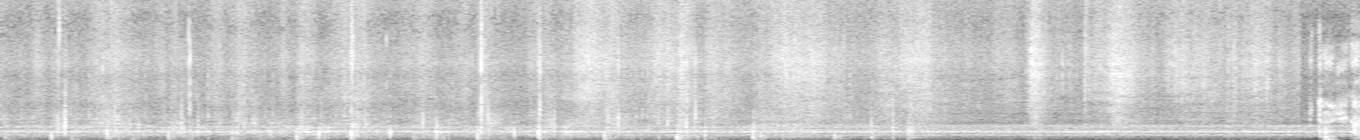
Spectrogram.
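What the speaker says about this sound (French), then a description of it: "j'ai cru entendre des bruits de pas dans les feuillages" Footsteps crunch and rustle through foliage outdoors at night, a run of faint irregular steps spread across the whole stretch over a low steady hum and light wind.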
